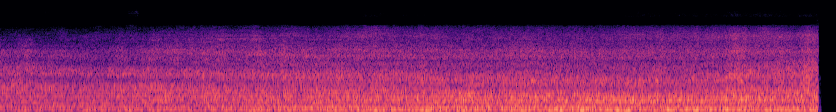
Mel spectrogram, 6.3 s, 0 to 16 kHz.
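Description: Jet engines of a Boeing 787 airliner on low final approach with its landing gear down: a steady rushing roar that grows louder as the aircraft nears, then cuts off abruptly near the end.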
